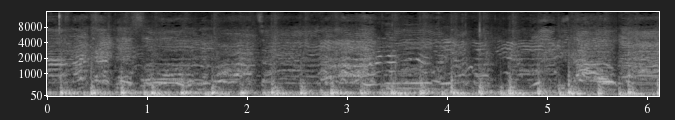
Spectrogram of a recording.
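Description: A crowd of worshippers singing and calling out together in a Kikuyu gospel (kigooco) song, loud and lively, over a drum beating a steady rhythm.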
